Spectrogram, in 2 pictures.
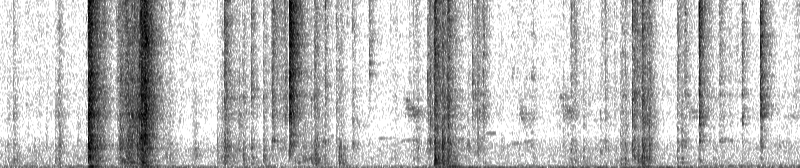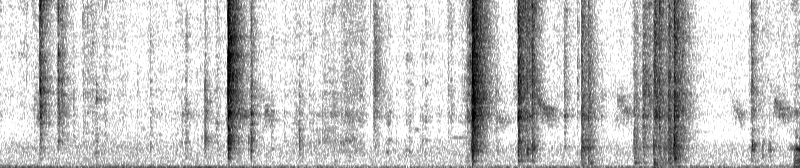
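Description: Irregular plastic and metal clicks and knocks as a PC's metal drive cage is lifted out and a hard drive in a green plastic tool-less caddy is unclipped and pulled free. The sharpest knocks come about a second in and again late on.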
